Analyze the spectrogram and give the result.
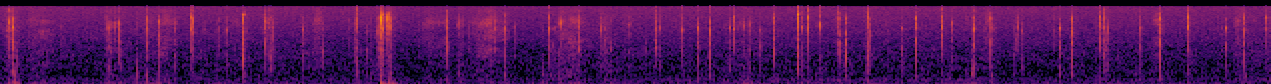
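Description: A green cotton zip hoodie is handled as fingertips fiddle with the zipper pull and scratch it, then rub the fabric. Quiet, dense ticks and scratches with bright, sharp clicks come over a soft low rustle, and one louder metallic snap rises just before the midpoint.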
